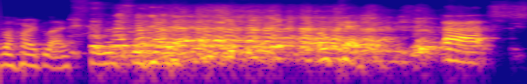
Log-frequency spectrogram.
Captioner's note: laughter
